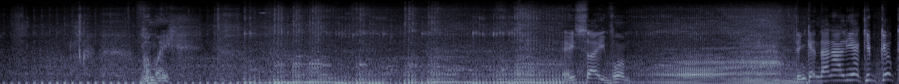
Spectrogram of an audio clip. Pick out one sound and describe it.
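A motorcycle engine hums and revs steadily up close.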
